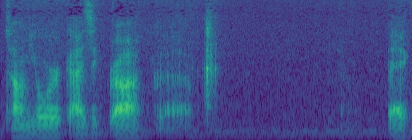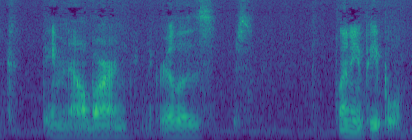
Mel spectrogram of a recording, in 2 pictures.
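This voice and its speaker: Young man, very low voice, casual rambling, bedroom phone recording, faint hiss. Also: monotone, takes it slowly, vocal fry, pauses often. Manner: rambling, many fillers and restarts. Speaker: YouTube cover singer and guitarist. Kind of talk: casual rambling vlog talk. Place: his bedroom.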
